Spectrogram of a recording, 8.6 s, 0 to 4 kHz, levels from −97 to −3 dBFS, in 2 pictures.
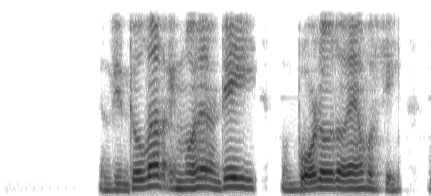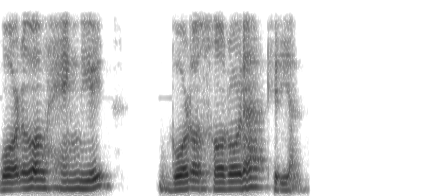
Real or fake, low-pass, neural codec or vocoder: fake; 3.6 kHz; codec, 16 kHz, 0.5 kbps, FunCodec, trained on LibriTTS, 25 frames a second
